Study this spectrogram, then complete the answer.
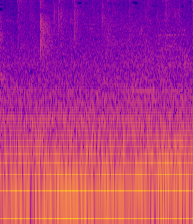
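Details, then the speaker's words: Busted Symmons valve: a constant heavy patter of water pouring from the ceiling and splashing onto a concrete floor, like indoor rain. A major supply leak, later fixed with a new valve. "this is crazy look at all this water at least it's on concrete"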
